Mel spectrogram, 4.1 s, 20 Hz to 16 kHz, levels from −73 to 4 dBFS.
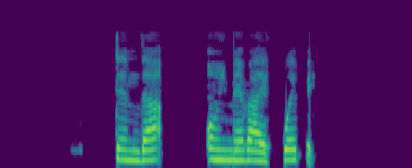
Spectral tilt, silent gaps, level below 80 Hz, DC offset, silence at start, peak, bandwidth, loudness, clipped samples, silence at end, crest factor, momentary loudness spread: -7.5 dB/octave; 1.67-2.05 s, 2.77-2.81 s; -54 dBFS; under 0.1%; 1.15 s; 0 dBFS; 7.6 kHz; -14 LUFS; under 0.1%; 1 s; 16 dB; 9 LU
